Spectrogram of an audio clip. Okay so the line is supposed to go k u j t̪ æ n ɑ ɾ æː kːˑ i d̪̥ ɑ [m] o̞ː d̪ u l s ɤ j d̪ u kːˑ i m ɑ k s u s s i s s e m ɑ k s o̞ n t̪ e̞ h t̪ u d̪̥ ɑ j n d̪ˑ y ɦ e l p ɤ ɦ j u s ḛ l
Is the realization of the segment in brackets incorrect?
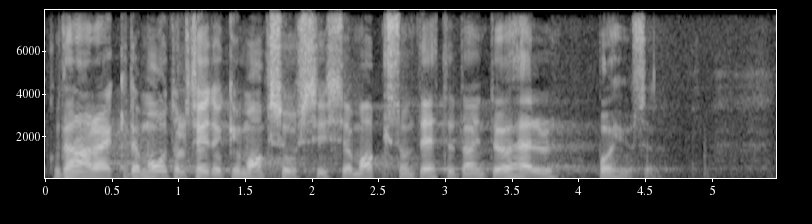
no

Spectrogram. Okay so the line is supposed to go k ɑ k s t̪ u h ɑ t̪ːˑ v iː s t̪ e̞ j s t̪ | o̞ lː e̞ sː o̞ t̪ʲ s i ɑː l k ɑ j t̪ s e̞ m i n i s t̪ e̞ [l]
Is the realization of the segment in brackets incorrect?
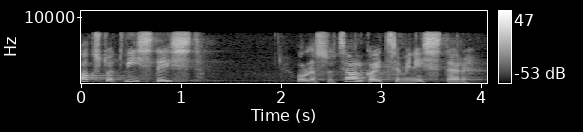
yes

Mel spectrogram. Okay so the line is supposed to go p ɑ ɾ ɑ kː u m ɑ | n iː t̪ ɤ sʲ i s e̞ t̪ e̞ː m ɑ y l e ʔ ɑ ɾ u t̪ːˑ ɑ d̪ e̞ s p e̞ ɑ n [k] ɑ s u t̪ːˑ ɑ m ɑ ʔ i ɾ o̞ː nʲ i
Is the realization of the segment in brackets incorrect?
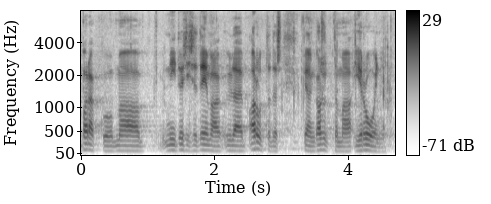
no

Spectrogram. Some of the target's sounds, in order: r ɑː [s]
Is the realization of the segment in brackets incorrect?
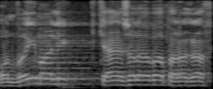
yes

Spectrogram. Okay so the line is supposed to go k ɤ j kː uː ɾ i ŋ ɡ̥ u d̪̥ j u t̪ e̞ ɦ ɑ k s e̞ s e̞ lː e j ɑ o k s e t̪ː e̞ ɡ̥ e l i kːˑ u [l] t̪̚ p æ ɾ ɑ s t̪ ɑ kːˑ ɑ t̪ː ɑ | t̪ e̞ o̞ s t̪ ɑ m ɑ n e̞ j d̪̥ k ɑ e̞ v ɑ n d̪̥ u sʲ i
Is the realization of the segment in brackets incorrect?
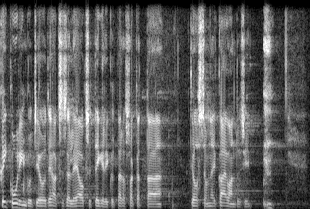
no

